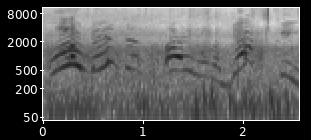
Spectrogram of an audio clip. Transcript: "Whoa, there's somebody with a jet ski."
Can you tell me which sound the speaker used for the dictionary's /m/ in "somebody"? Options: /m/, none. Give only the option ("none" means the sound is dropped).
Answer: none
